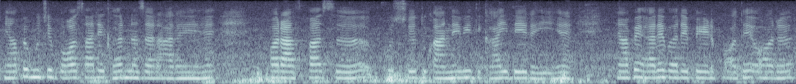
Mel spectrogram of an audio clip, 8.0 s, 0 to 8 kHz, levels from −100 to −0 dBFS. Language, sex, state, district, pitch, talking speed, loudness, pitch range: Hindi, female, Chandigarh, Chandigarh, 230 Hz, 205 wpm, -18 LUFS, 220-235 Hz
